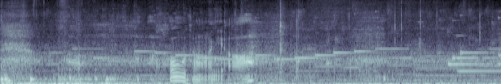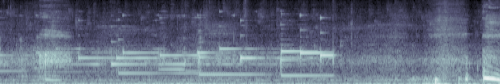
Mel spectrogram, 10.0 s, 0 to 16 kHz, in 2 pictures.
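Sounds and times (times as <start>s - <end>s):
low hum: 0.0s - 10.0s
speech: 1.7s - 2.7s
phone alarm playing electronic beeping melody: 2.6s - 8.5s.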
